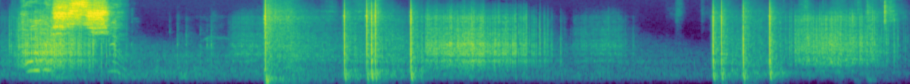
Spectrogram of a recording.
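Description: Fireworks explode outside a house on a December night: a loud whooshing crackle, then several sharp, close booms in quick clusters over a steady rumbling background.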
